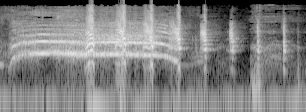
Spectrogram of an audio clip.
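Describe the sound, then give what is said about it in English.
A goat lets out one long, loud, wavering bleat that sounds almost like a human scream, followed by a few short clicks and rustles. “You know that's a goat, by the way?”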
